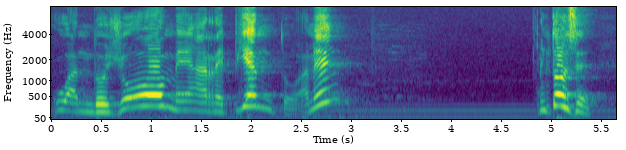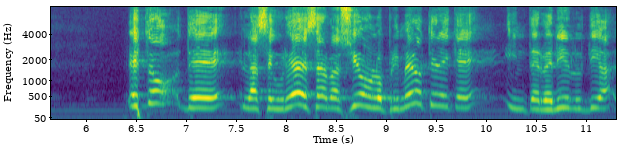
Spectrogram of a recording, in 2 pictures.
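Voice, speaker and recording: Pastor, male, high voice; call-and-response sermon, hushed tellings broken by loud calls. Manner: call-and-response preaching, asks congregation to repeat; swings between loud emphatic lines and hushed storytelling. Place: church.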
